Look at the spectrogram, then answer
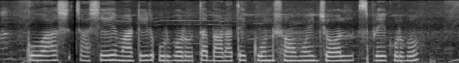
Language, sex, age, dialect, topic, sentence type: Bengali, female, 18-24, Rajbangshi, agriculture, question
